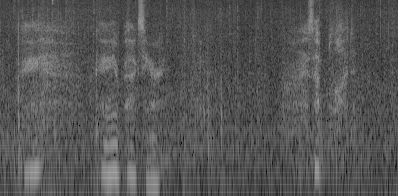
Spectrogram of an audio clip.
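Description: A bag rustles as someone rummages through it.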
